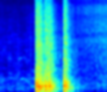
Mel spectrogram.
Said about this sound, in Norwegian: Mer fyrverkeri etter ny VM-suksess for Tora Berger. To gull og en sølvmedalje er fasit så langt. I går kveld ble hun og Emil Hegle Svendsen feira.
